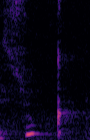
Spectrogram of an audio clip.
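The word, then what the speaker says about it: souk: The next one is Gold Zouk. I can't pronounce it, S-O-U-K, Zouk, which is like a bazaar.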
